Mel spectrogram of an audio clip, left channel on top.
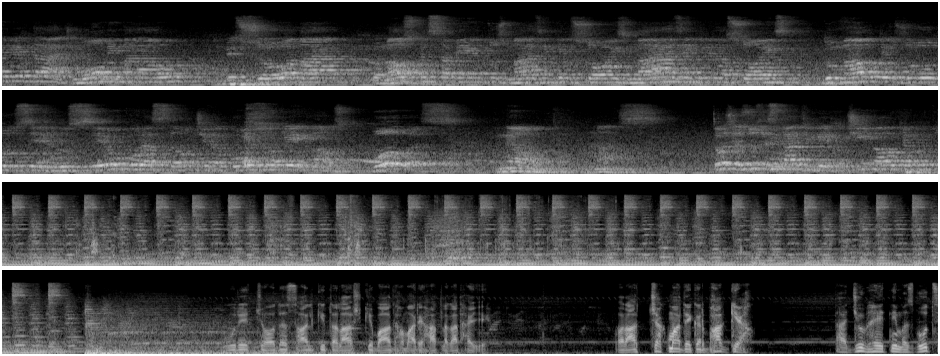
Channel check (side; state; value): both; different; correlation 0.00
